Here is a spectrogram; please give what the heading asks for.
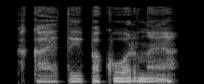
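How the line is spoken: Whispered. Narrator (Russian): прошептал он

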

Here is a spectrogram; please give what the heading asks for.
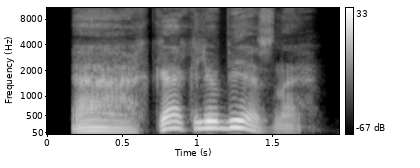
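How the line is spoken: Through gritted teeth. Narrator (Russian): процедил Марк

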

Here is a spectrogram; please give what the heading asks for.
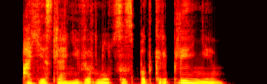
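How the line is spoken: Whispered. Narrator (Russian): опять прошептала Люся

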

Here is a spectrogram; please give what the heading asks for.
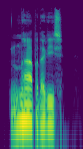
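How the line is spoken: Irritated. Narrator (Russian): Олег раздраженно

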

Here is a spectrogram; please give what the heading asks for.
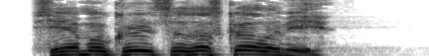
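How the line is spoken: Shouted command. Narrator (Russian): выкрикнул король

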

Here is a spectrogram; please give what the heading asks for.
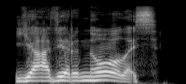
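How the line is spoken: Loud gruff bark. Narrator (Russian): гаркнула троллиха

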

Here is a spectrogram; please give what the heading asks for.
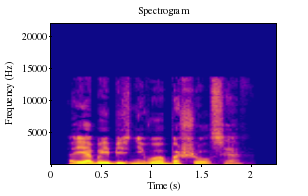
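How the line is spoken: Gloomy, muffled. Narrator (Russian): мрачно сказал Люпин из-за своей книги

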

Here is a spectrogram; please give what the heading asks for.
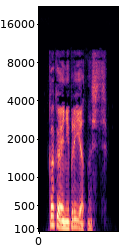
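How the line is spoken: Cold. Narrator (Russian): произнесла она холодно

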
